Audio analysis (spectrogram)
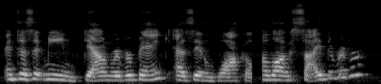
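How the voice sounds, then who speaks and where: A woman's voice: medium pitch, expressive, normal speed, close to an everyday voice. A woman voicing a kindly, thoughtful adult woman in a storybook, earnest and reflective, with sadness and hope. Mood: thoughtful, gentle.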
